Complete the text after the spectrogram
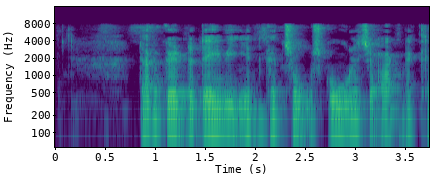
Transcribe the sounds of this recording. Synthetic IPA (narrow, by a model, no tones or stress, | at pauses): d̥ɑ̈b̥e̝ɡ̥øn̰d̥əd̥ɛɪʋiʔe̝nkʰæt͡sʰo̝̰ːsɡ̥o̝ːlət͡sʰe̝lʔɒd̥n̩ækʰl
